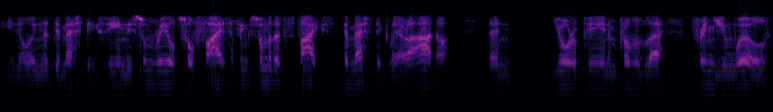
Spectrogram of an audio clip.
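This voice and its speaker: A man's voice: mid-range voice, fairly quick, no echo. A man, a boxing trainer, answering interview questions in an emphatic, conversational way over a thin, phone-like connection. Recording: thin phone-like call audio, dry.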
